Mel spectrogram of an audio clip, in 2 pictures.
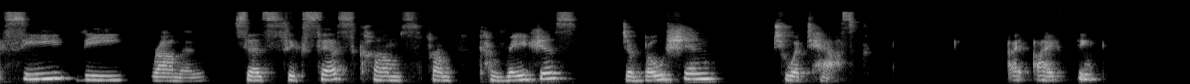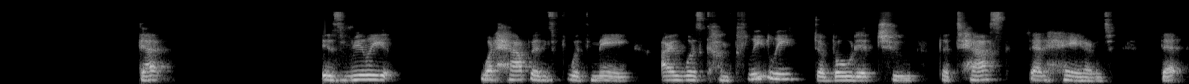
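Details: Adult woman with aphasia, apraxia of speech and dysarthria after a stroke, speech sometimes hard to understand; aphasia with apraxia of speech and dysarthria.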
